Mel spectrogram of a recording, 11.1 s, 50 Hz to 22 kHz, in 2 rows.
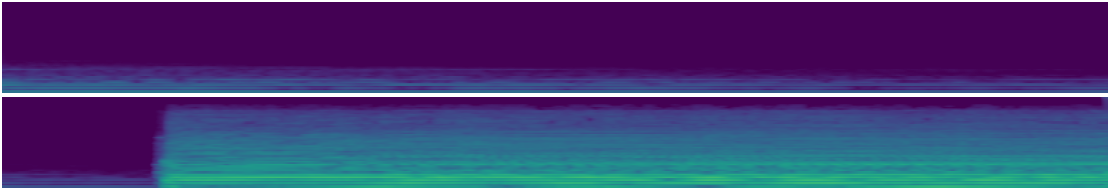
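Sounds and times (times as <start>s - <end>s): stadium horn long deep blast: 6.3s - 11.0s.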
